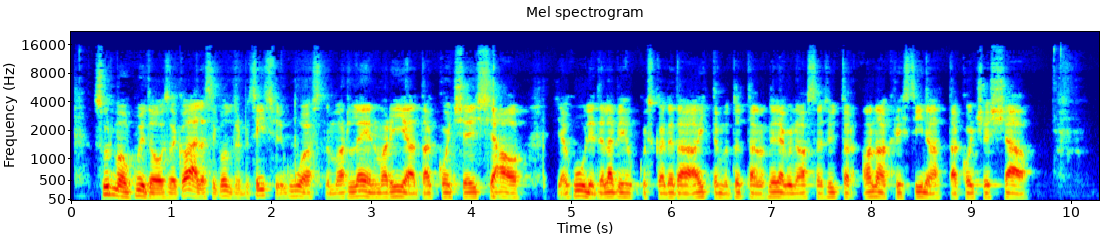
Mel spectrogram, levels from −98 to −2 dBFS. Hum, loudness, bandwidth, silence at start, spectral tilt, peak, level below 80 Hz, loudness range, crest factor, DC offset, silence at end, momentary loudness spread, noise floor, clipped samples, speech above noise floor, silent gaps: none; -19 LUFS; 15.5 kHz; 0.05 s; -5.5 dB/octave; -2 dBFS; -62 dBFS; 2 LU; 16 dB; under 0.1%; 0.35 s; 8 LU; -48 dBFS; under 0.1%; 30 dB; none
